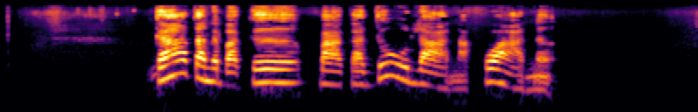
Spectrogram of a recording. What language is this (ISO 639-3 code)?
dru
